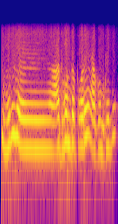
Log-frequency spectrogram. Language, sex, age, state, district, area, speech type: Bengali, male, 60+, West Bengal, Hooghly, rural, conversation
